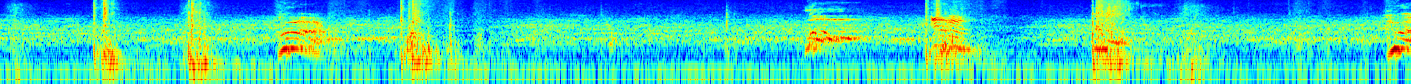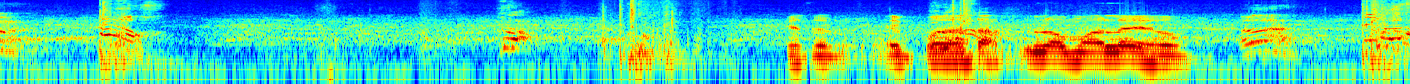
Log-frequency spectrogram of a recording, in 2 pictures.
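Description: Heavy punches thud against a body again and again.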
